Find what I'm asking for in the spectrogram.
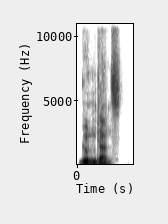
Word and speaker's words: Gutekunst: You try saying that. – Gutekunst. – Yeah, I said it right the second time. – Yeah, not the first time.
